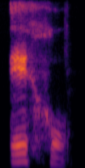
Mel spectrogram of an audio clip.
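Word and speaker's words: ἔχω: Para primera persona diría singular, ejo, ejo. Recordarles de que la primera letra es epsilon, la X suena como G y omega.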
